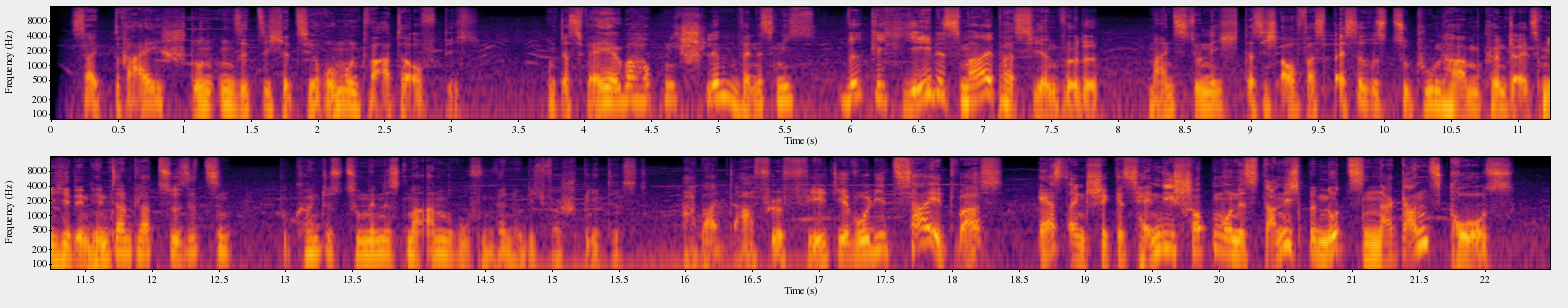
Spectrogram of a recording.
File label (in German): Verärgert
